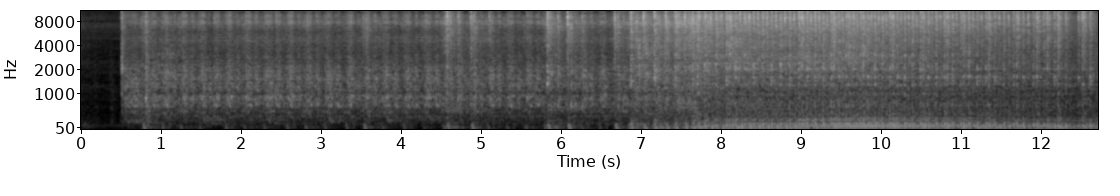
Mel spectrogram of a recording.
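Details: Twin-turbo DeLorean V6 parked about 40 years, started by bumping it and pushing down the metering plate. Silence, then a rough catch and uneven low idle that firms up and gets louder; engine starts and idles.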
